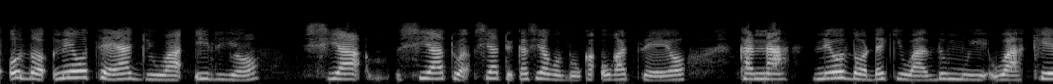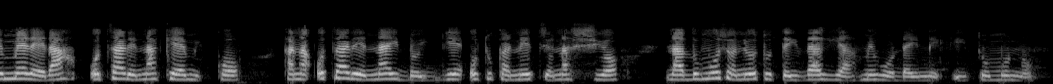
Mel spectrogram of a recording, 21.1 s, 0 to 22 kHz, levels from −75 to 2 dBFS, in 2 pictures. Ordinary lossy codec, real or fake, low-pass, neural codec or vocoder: AAC, 24 kbps; real; 7.2 kHz; none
